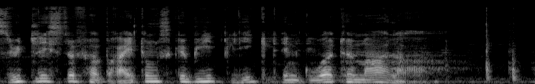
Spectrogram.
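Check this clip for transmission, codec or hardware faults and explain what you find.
There's one fault, a feedback echo between two devices, running from 2.61 s to the end. A second device in the room plays this speech back into the microphone, and the local echo canceller can't remove it, so it returns roughly a fifth of a second later, about 19 dB below the speech at its loudest.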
